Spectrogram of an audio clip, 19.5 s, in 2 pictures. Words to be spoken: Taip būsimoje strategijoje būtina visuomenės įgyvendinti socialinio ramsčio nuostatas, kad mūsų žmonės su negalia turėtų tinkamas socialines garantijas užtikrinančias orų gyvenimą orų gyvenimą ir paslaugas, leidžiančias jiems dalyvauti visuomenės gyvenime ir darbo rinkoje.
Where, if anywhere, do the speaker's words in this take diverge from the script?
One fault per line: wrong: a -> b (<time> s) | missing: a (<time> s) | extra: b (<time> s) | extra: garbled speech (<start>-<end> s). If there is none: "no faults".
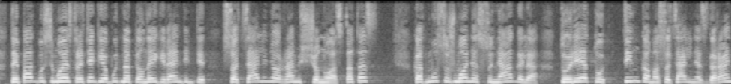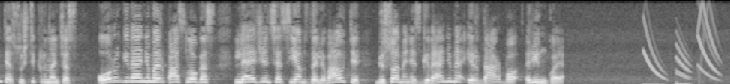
extra: pat (0.3 s)
wrong: visuomenės -> pilnai (1.8 s)
missing: orų gyvenimą (11.9 s)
